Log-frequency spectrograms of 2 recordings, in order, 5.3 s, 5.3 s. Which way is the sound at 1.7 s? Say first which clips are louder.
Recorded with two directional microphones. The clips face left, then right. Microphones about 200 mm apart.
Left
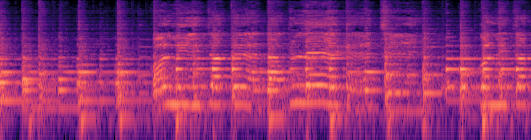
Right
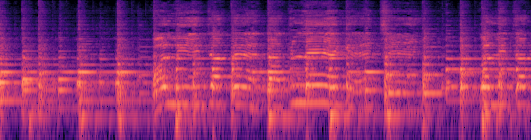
Left 1 dB; 15° right (ahead or behind).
